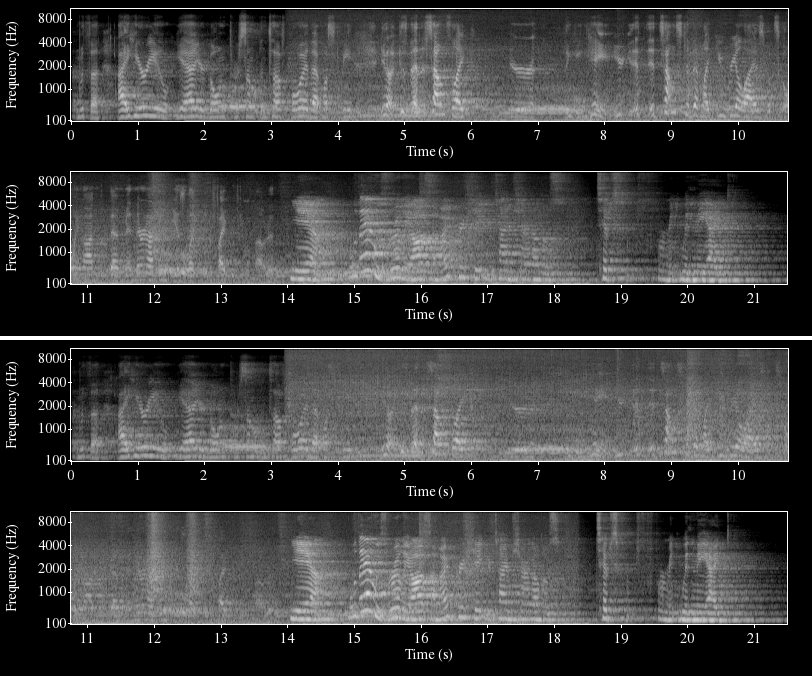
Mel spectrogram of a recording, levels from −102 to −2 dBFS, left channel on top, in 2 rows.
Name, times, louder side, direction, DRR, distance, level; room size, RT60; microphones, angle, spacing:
voice 1, 0.1-5.9 6.6-7.0 7.4-13.8, left 4 dB, 85° left, 9 dB, 0.7 m, -36 dB
sound 1, 1.7-15.9, left 1 dB, 20° left, 0.6 m, -41 dB
sound 2, 3.2-18.4, right 1 dB, 90° right, 0.6 m, -37 dB
voice 2, 14.0-14.6 14.9-18.1 18.6-19.0 19.5-20.6, right 3 dB, 65° right, 2 dB, 1.3 m, -30 dB
13.5 x 6.0 x 7.4 m, 2.1 s
head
